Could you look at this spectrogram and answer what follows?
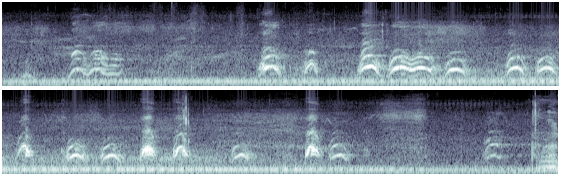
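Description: A dog yelps and barks in a rapid, excited series while chasing a side-by-side vehicle whose engine drones steadily underneath, the barks fairly close and fluctuating in pitch.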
